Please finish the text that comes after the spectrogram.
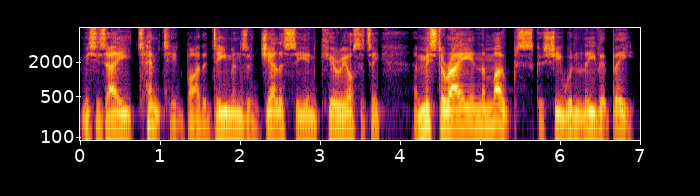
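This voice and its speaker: A man's voice: medium pitch, animated, normal speed, dry recording, studio quality, close to an everyday voice. An actor playing a wry, discreet British manservant, confidingly narrating his tale in a period comic radio drama.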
